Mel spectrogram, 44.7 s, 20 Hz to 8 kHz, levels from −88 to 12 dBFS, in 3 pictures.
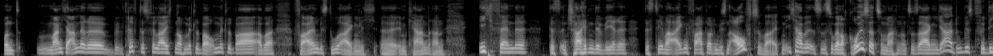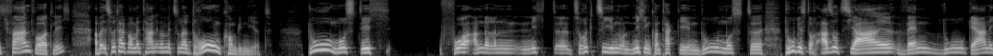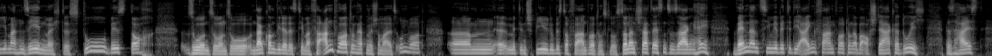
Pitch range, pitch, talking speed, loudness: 125-165 Hz, 145 Hz, 180 wpm, -23 LUFS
